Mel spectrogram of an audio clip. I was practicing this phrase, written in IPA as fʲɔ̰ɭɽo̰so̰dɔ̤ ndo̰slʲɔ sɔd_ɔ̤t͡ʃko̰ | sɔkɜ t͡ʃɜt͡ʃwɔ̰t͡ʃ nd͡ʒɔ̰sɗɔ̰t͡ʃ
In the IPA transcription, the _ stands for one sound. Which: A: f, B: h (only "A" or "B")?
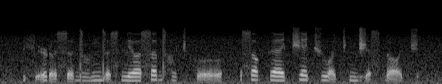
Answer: B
